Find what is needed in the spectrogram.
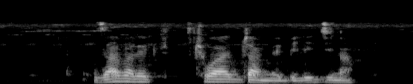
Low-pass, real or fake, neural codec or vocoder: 7.2 kHz; real; none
